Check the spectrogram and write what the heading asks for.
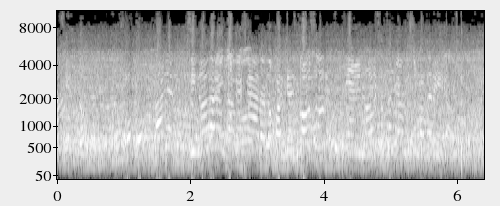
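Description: Crowd chatter: many voices talking at once, steady throughout.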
